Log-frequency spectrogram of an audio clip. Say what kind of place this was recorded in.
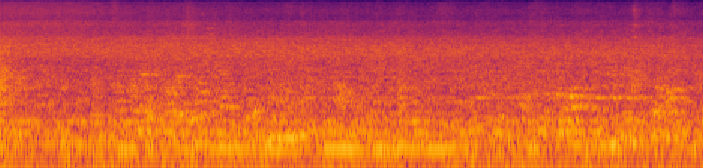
restaurant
